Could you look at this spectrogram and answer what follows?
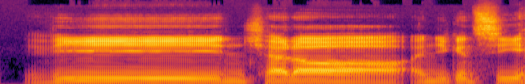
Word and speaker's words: vincerò: So instead of E, vincerò, it's vincerò.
